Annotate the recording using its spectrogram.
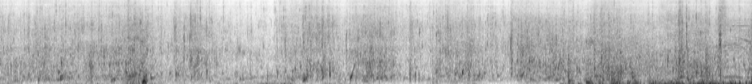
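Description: Footsteps crunching on gravel and loose rock, in many short irregular steps. Wind rumbles on the microphone through the last couple of seconds.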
